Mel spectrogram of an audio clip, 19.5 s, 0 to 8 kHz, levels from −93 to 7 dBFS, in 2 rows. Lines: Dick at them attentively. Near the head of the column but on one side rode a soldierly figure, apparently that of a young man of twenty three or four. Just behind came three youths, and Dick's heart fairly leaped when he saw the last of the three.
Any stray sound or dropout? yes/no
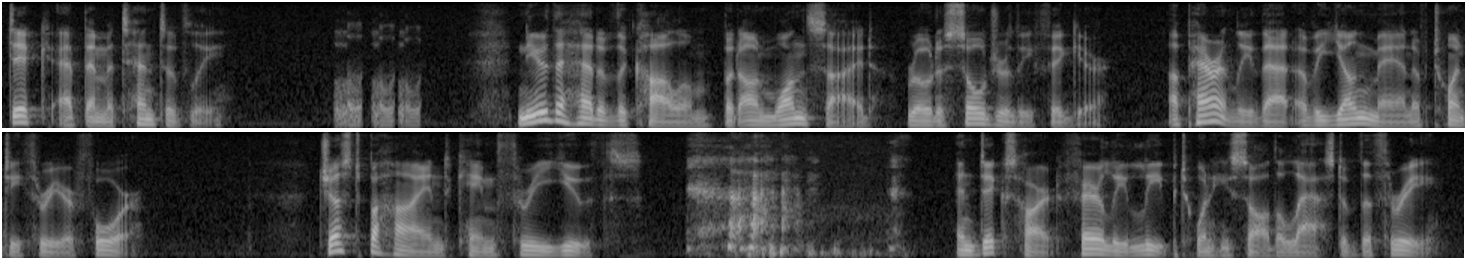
yes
